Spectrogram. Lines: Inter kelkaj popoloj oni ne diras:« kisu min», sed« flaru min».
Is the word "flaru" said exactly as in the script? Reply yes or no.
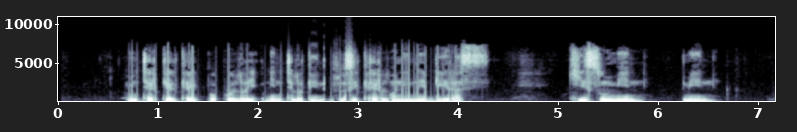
no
